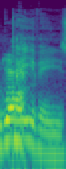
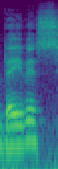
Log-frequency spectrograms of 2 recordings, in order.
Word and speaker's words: Davies: how to say it is it Davies or Davis he spelled Davies but everyone seems to be saying Davis every wealth person I met during the Lion's tour said it's John Davis okay they kept from getting annoyed at said it Davies okay well it's spelled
